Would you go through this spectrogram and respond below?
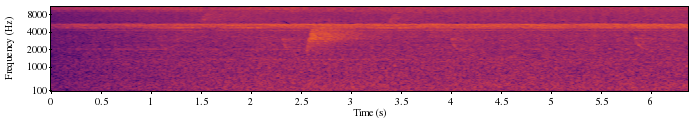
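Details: Cicada screeching in rainforest at Ton Pariwat wildlife sanctuary, north of Phang-Nga, Thailand: a steady high whining drone held without pause, a second fainter tone above it, over a low rumbling forest hiss with one brief rising chirp midway.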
